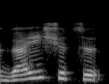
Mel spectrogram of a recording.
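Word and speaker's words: 外出: Nah, tadi deguchi ya minasang, masih dibacanya D ya. Sekarang bacanya berubah ya, gaishutsu.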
